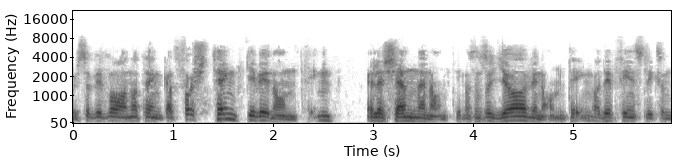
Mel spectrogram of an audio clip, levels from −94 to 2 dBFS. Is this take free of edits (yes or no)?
yes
